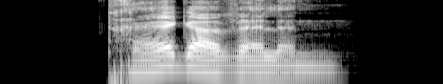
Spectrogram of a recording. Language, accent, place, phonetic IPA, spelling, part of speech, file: German, Germany, Berlin, [ˈtʁɛːɡɐˌvɛlən], Trägerwellen, noun, De-Trägerwellen.ogg
- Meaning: plural of Trägerwelle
